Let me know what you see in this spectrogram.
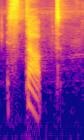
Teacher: Ya en la pronunciación, la diferencia no, no es mayor porque la última consonante es una P, entonces usted no va a pronunciar una P dos veces, sigue igual como si fuera una sola P. Sí, la diferencia está en la escritura.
